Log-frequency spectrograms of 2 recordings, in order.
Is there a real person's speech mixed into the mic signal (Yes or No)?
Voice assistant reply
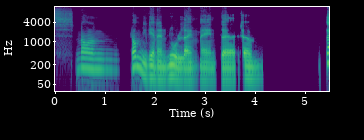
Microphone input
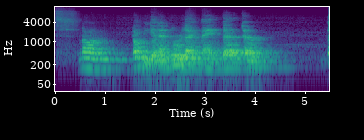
No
